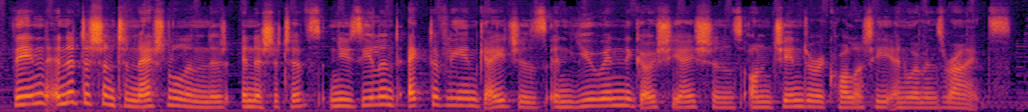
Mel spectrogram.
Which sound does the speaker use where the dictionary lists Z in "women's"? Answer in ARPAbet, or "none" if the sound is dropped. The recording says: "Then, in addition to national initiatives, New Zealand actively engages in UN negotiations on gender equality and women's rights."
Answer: Z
